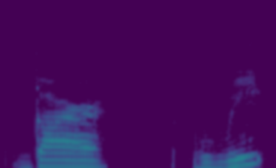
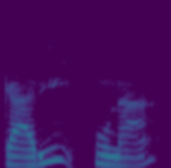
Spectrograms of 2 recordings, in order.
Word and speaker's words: Garifuna: us, because reading your bio, you reference yourself as a Garifuna? Garifuna. Garifuna. Garifuna. The accent is on the second syllable.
